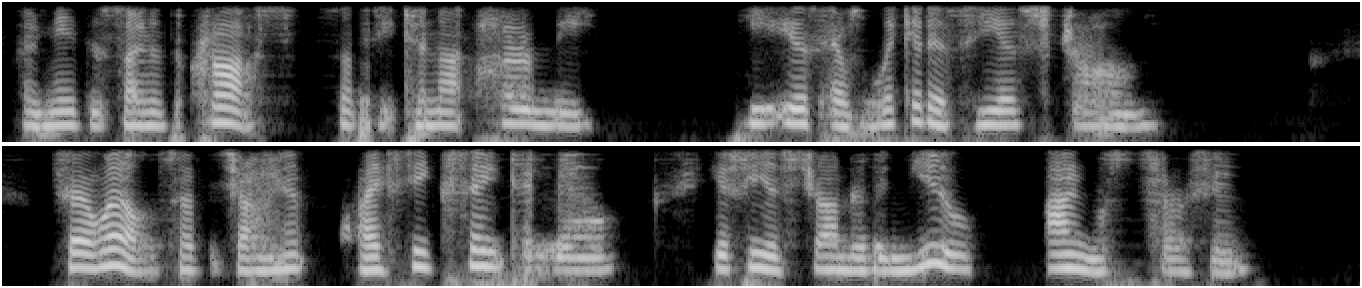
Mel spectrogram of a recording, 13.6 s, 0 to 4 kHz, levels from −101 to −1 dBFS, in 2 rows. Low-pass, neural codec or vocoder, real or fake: 3.6 kHz; codec, 44.1 kHz, 1.7 kbps, Pupu-Codec; fake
